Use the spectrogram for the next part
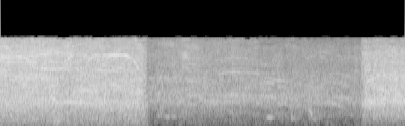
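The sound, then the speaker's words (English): A loud crowd at a heavyweight boxing title fight roars and cheers as reigning heavyweight champion Rocky Balboa is introduced, drops to a lower murmur for a few seconds, then surges back up to a full roar at the end. “Listen to this crowd.”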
